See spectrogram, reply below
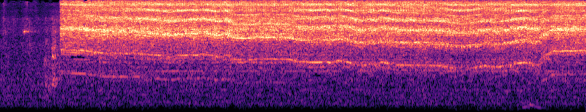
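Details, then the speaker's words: High-pitched whirring of a surgical power drill boring a marked hole in the first metatarsal neck during bunion surgery, before the bone cuts and osteotomy; surgical bone drill. "find the exact area where i need to drill my hole in the bone"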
